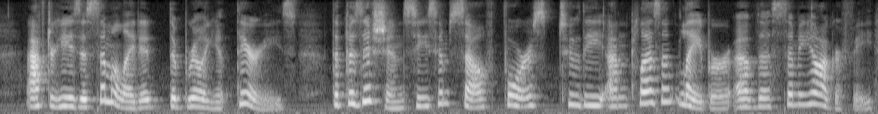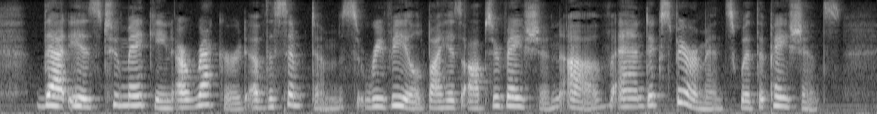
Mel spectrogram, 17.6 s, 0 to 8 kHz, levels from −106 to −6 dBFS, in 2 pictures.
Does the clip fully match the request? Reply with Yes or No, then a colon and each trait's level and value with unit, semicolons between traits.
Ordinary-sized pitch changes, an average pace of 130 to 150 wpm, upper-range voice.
Yes: average, 4.4 semitones; slow, 135 wpm; high, 220 Hz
